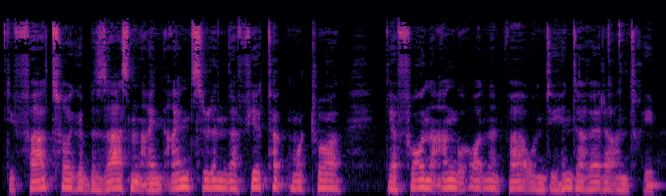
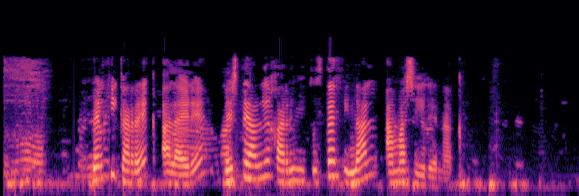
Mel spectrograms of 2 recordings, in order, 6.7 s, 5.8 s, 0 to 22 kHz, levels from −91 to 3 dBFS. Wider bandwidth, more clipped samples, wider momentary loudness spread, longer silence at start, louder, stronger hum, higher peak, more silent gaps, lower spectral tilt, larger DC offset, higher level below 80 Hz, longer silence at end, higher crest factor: first, 16 kHz vs 8 kHz; neither; second, 8 LU vs 14 LU; about the same, 0.05 s vs 0.05 s; second, -35 LUFS vs -17 LUFS; neither; second, -18 dBFS vs 0 dBFS; neither; about the same, -5 dB/octave vs -4.5 dB/octave; neither; about the same, -62 dBFS vs -58 dBFS; second, 0.05 s vs 0.5 s; about the same, 18 dB vs 18 dB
